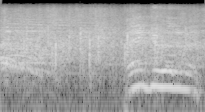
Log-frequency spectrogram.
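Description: Audience applause as a qawwali song ends. A man's voice comes in briefly over it near the end.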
